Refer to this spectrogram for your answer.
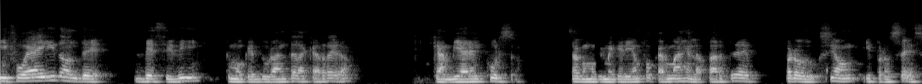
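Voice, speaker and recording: A man talks at a moderate pace with a Venezuelan accent. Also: medium pitch for a man, fairly even intonation. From Venezuela, Caracas. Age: 20s. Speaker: distiller, biologist. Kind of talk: interview.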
